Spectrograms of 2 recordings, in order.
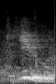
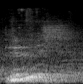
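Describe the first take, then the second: First: The name is said as pew. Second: The name is said as poosh. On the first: The speaker calls it right. "It's pronounced pew, as in like a laser gun" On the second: The speaker calls it wrong.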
